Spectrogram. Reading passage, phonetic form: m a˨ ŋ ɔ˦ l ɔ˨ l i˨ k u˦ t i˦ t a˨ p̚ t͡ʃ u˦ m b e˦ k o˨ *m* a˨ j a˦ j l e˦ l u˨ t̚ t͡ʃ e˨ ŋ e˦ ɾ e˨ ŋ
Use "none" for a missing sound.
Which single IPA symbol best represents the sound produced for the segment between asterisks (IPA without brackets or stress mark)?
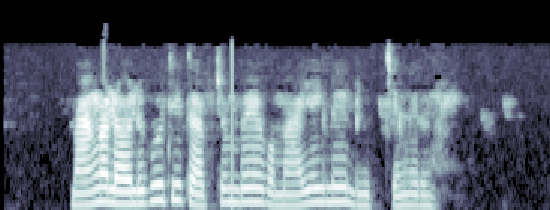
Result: m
